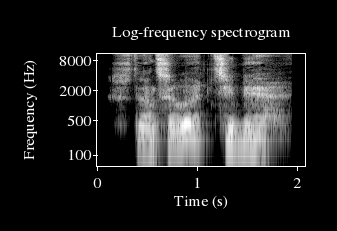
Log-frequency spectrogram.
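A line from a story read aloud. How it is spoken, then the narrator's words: Hoarse wheeze. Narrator (Russian): просипел Лобанов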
